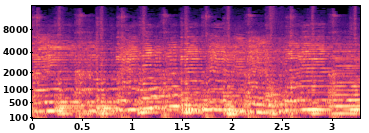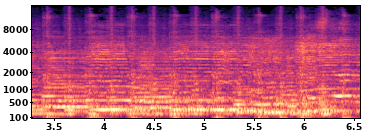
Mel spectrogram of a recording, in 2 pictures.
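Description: Romanian hora dance music from a live party band, with a steady fast beat and several melody instruments playing together.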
